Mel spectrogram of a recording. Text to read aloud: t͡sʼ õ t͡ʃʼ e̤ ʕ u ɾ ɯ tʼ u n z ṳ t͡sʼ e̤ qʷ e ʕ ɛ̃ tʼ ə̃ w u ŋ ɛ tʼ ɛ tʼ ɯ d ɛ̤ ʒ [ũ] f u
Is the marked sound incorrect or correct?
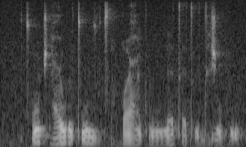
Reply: incorrect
